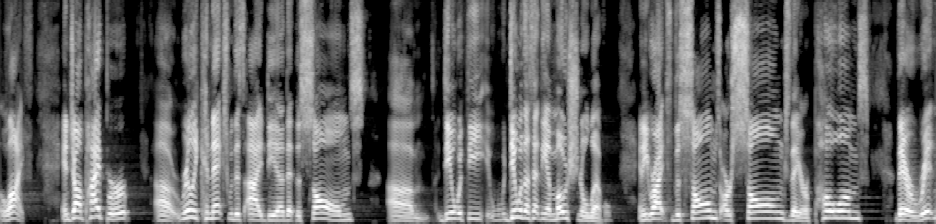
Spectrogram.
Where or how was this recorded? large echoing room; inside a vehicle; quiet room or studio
large echoing room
